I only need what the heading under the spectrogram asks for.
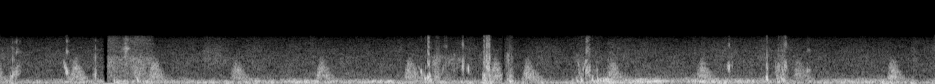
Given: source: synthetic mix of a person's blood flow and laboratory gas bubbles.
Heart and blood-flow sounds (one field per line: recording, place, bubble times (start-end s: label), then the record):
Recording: Doppler ultrasound of blood flow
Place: subclavian vein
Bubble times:
0.08-0.23 s: bubbles
0.62-0.77 s: bubbles
0.93-1.00 s: bubbles
1.07-1.55 s: bubbles
4.15-4.73 s: bubbles
4.79-4.95 s: bubbles
5.05-5.15 s: bubbles
5.73-6.03 s: bubbles
7.25-7.35 s: bubbles
7.62-7.89 s: bubbles
8.05-8.12 s: bubbles
From the record:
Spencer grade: 3 (all of the cardiac periods contain showers or single bubble signals, but not dominating or overriding the cardiac motion signals)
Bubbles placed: anywhere in the cardiac cycle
